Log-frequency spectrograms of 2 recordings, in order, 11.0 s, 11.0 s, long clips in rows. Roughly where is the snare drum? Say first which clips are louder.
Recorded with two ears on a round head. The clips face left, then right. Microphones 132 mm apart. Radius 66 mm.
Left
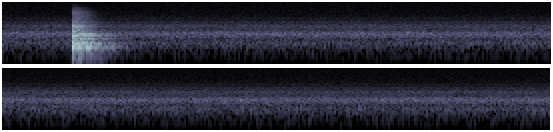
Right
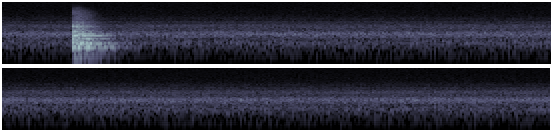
Left 2 dB; left.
